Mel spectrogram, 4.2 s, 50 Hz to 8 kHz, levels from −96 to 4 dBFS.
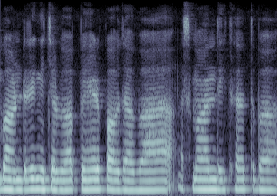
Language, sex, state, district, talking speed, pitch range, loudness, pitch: Bhojpuri, male, Bihar, East Champaran, 115 wpm, 145-155 Hz, -19 LUFS, 150 Hz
